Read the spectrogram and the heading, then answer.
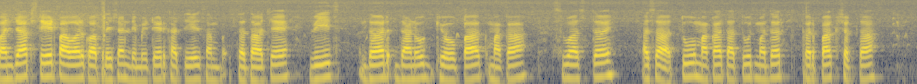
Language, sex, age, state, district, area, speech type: Goan Konkani, male, 18-30, Goa, Murmgao, urban, read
